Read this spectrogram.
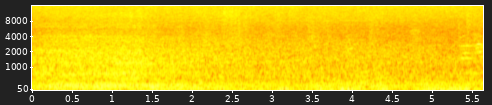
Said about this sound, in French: J'entends un bus.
